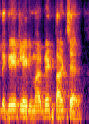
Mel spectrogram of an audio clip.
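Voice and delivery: flat, sarcastic stress on "great".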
